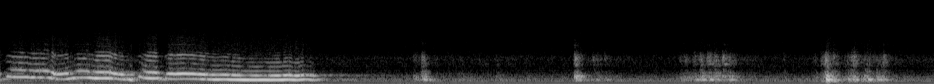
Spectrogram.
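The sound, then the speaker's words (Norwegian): A heavy fire door with a fire lock swings shut with a long, descending creak, then a few separate dull knocks and clicks follow as it latches and locks. “Jeg har låst deg ut. Det er brandlås på døren her da.”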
